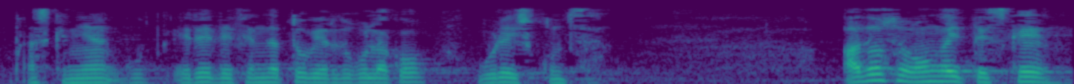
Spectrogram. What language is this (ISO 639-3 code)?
eus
